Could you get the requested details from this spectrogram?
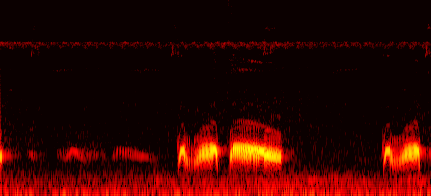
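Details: Spotted dove call from Pekanbaru, Riau, Indonesia, used as a lure for trapping birds, a 'banggo' style voice: after faint soft notes, a low cooing phrase of two short coos and a longer drawn coo, then another coo pair, with a steady high electronic whine.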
